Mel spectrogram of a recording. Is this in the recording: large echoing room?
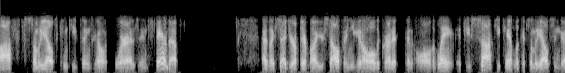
no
